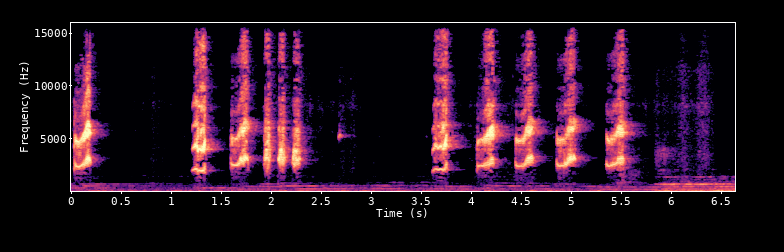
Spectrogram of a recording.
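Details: Vigorous long-tailed shrike song meant to provoke a silent shrike into singing: bright, harsh, wavering notes in two bursts separated by a short gap, each a string of four or five strident phrases, with a low background hum.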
